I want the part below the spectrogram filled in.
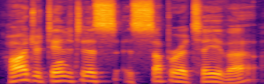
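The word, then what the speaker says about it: hidradenitis suppurativa: So let's have a go at pronouncing this. There it is. Hydrodenitis suppurativa.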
